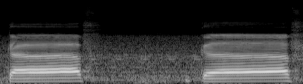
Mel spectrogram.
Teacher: کاف زبان کی جڑ اور تالوں کے سخت حصے سے ادا ہوتا ہے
